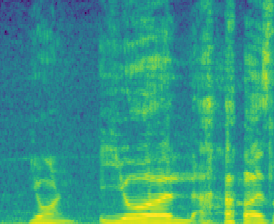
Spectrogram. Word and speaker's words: Jorn: There we go, I Jorn. nailed it. But that's why I say just Jorn or Jorn. Or, Okay. Yeah. Well, I'm going to try and pronounce it correctly throughout this podcast. Jorn. And I like rolling my R's as well.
